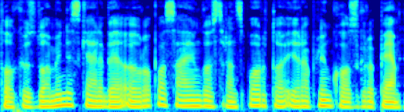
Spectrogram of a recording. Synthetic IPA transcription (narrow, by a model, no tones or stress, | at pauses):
t̪oːkʲʊsd̪uɔmʲɛnʲɪsʲkʲælʲbʲeːʔɛʊɾɔpoːsːɑːjʊŋɡoːst̪ɾɐnspɔɾt̪oːʔɪɾɐpʲlʲɪŋkoːsɡɾʊpʲeː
